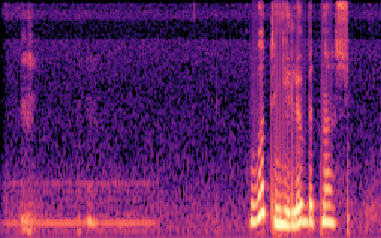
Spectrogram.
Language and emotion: Russian, sad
